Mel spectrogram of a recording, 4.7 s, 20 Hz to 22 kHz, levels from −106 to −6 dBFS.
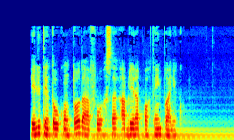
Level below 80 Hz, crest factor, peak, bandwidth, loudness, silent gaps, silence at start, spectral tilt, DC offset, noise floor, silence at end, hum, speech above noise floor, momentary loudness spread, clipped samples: -40 dBFS; 16 dB; -2 dBFS; 11.5 kHz; -17 LUFS; none; 0.6 s; -7.5 dB/octave; under 0.1%; -39 dBFS; 0.4 s; 60 Hz at -30 dBFS; 23 dB; 10 LU; under 0.1%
